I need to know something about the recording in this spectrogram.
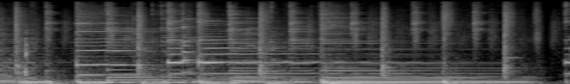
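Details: Strummed acoustic guitar music plays throughout, with steady low chords. No animal sounds can be heard.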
